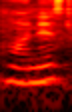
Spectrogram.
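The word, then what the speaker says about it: honest: Raman ऑनेस्ट बच्चे को ऑनेस्ट पढ़ने हैं ऐसे इसमें साइलेंट होता है उससे पढ़ा जाता है ऑनेस्ट यू ट्राई तू ड्रा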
